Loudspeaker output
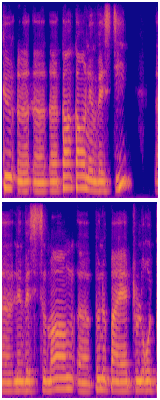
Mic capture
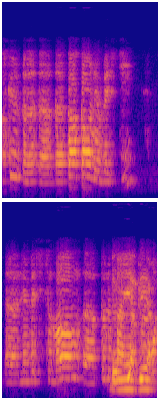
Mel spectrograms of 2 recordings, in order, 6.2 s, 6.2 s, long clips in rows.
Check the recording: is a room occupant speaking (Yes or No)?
Yes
